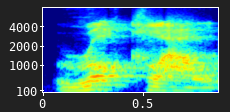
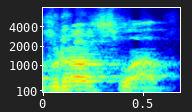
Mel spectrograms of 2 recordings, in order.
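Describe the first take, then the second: First: It is said with English-style pronunciation. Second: It is said with Polish-style pronunciation.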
